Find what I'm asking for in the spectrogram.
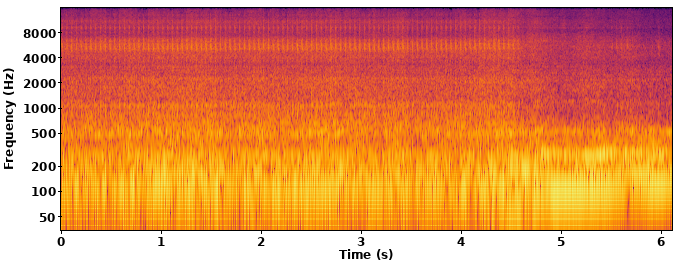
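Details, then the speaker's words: Custom Ford 347 stroker, 302-based, with Holley Sniper EFI, on the dyno for an '88 Toyota pickup: a steady V8 rumble rising into a smooth rev near the end, no knocks or misses. Normal running. "Okay, Ron, we got this gorgeous 347 EFI engine here on the dyno. It's going into your '88 Toyota pickup truck. Gonna fire it up and give you a run demo."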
